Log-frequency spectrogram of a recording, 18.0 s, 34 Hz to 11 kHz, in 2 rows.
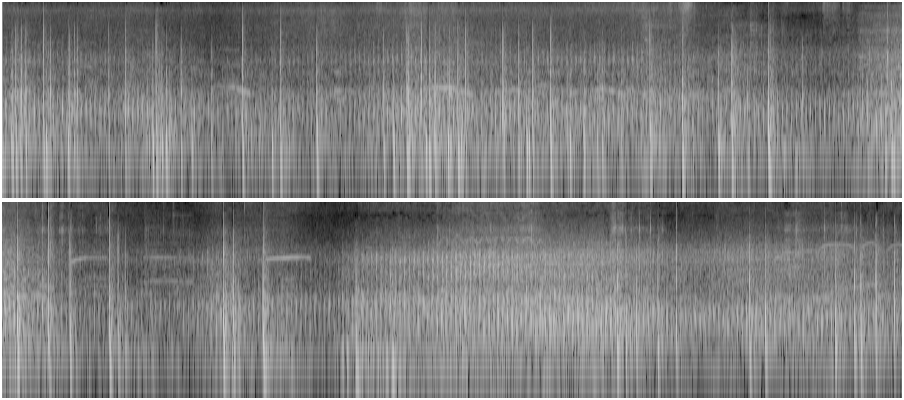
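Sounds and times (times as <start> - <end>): fireworks banging: 0.0 - 18.0
fireworks crackling: 0.0 - 18.0
fireworks whistling: 0.0 - 18.0.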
